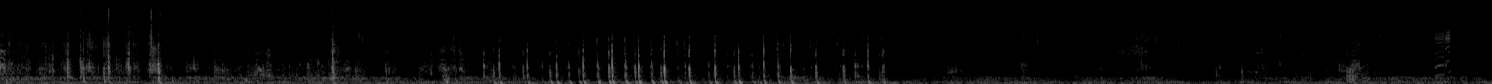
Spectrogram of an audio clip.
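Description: Nitrile-gloved fingertips tap and rub the surface of a small, hollow, printed cardboard box of plastic bandages. Quick, dry taps build into a dense burst of hollow knocks near the middle, then give way to soft, bright scratching and rubbing over a low steady hum.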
